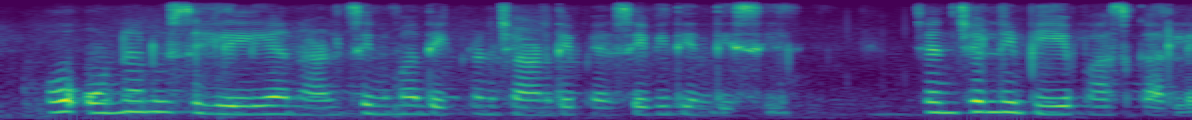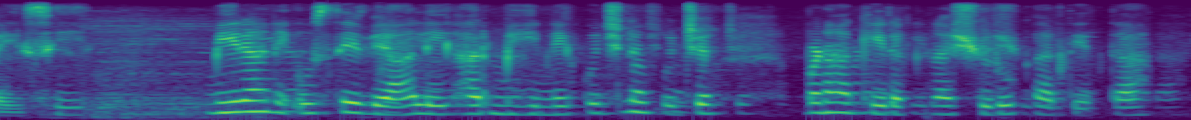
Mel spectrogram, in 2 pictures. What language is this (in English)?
Punjabi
